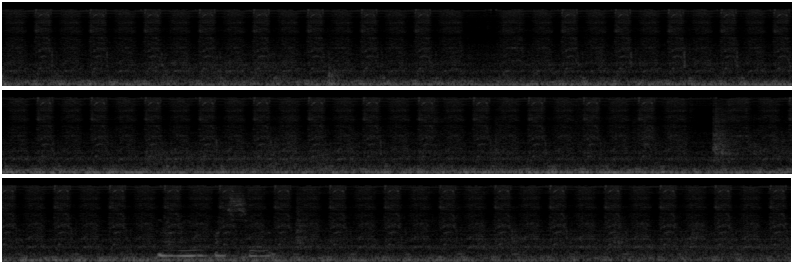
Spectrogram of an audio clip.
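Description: A printer's motor hums steadily.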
